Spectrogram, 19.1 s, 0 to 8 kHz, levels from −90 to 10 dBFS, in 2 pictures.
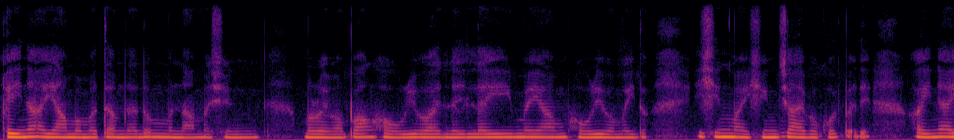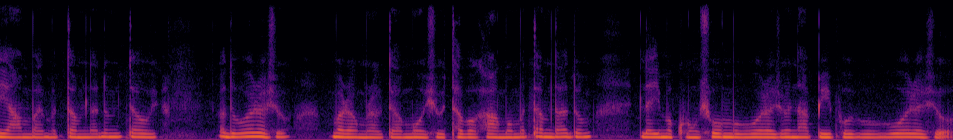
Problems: none marked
